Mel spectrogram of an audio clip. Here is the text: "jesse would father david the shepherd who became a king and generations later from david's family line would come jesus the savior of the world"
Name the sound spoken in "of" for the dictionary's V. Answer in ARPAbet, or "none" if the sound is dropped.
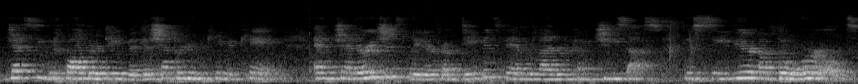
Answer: V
